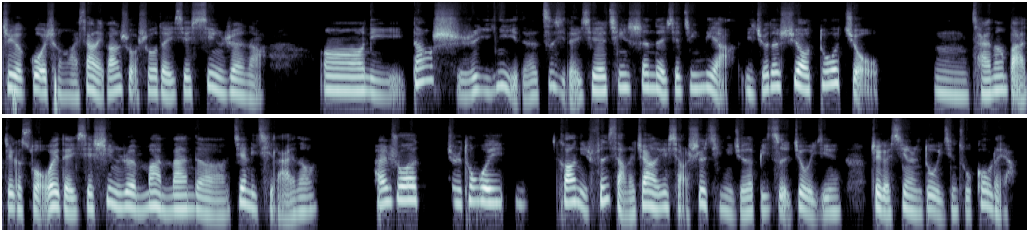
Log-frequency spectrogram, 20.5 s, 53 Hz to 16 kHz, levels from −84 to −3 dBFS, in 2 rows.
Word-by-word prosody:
这 210 - +2
个 175 -3 +4
过 165 0 +3
程 150 -2 -5
啊， 135 - -8
像 180 +6 +2
你 145 - -2
刚 165 +1 +1
刚 185 - -2
所 195 - -3
说 175 -1 -2
的 155 -3 +1
一 - - -7
些 165 +2 -2
信 195 +2 -2
任 155 -4 -1
啊。 125 - -9 0.5
呃， 180 -1 +2
你 155 -5 -7
当 285 +4 0
时 160 - +1
以 175 -2 -11
你 220 -3 -3
的 135 +3 -8
自 230 +9 -6
己 - - -8
的 - - -5
一 - - -4
些 175 +5 +2
亲 205 +4 -2
身 210 +1 -1
的 190 -4 +1
一 - - -3
些 175 +4 -2
经 200 +2 -5
历 200 - 0
啊， 160 - -2
你 170 -3 -8
觉 190 +6 -1
得 220 0 +3
需 220 - -1
要 205 -5 +8
多 245 +6 +2
久， - - -2 0.5
嗯， 150 -4 -7
才 155 -1 0
能 180 +3 -1
把 - - +2
这 170 - 0
个 160 - -2
所 155 - 0
谓 180 +2 +6
的 150 -5 +2
一 - - -4
些 135 +5 -1
信 185 +2 0
任 175 -3 +3
慢 180 +3 +1
慢 160 +1 +1
地 130 -5 -3
建 220 -2 +3
立 170 - -3
起 - - -6
来 120 - -5
呢？ 145 +3 -6 0.6
还 205 - +3
是 - - +2
说 245 +1 +7 0.3
就 225 - -7
是 210 - -1
通 235 +1 0
过 230 -1 +8
一 220 0 0 0.5
刚 220 - +8
刚 230 - +3
你 175 - -4
分 235 - 0
享 190 - -1
的 125 - -5
这 195 - +5
样 190 - +6
的 165 - 0
一 - - -3
个 175 - -1
小 - - -3
事 205 -2 0
情， 160 -4 -10
你 135 - -9
觉 130 - -4
得 140 - 0
彼 150 -1 -8
此 155 - -3
就 160 -7 0
已 - - -9
经 140 +4 -7 0.3
这 170 - +5
个 140 - +2
信 160 +4 -1
任 135 - -5
度 155 -4 -1
已 - - -11
经 140 +6 -10
足 135 -2 -8
够 195 +8 -1
了 170 - -4
呀？ - - -13
170 Hz, 310 characters per minute, -23 LUFS, 150-200 Hz, 0.6 s, 要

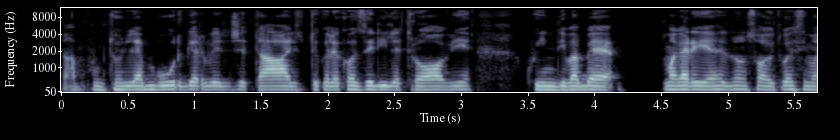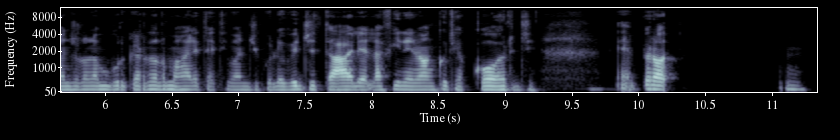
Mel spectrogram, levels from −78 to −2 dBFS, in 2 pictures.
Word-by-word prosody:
appunto 140 -1 -5
gli 140 0 +1
hamburger 145 0 0
vegetali, 135 0 +1
tutte 135 +2 -6
quelle 140 0 -1
cose 145 0 0
lì 145 - +1
le 140 -1 -2
trovi. 135 0 -1 0.4
Quindi 140 0 0
vabbè, 140 -1 +3 0.4
magari, 145 0 +3
ehm, 140 0 0
non 145 +1 -3
so, 140 +1 -2
i 130 - -3
tuoi 145 +1 -1
si 140 0 -5
mangiano 135 0 -3
l'hamburger 140 0 -3
normale, 145 -2 -1
te 130 - -10
ti 130 - -20
mangi 130 0 -7
quello 130 +1 -6
vegetale 135 -1 +4
e - - +3
alla 135 0 -1
fine 140 -1 -2
manco 135 +2 +1
ti - - -7
accorgi. 135 0 0 0.6
Eh, - - -7
però - - +6 0.9
mh. 150 - -8
140 Hz, 190 wpm, -26 LUFS, 135-140 Hz, 0.9 s, però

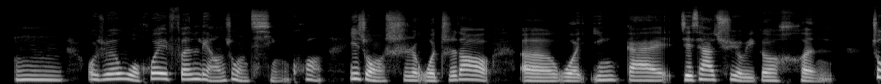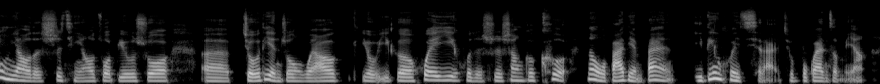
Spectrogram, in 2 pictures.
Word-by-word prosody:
嗯， 215 -1 -1 0.2
我 - - -1
觉 235 +2 0
得 250 - +5
我 235 -7 +3
会 260 +7 +5
分 245 -1 +1
两 175 -8 -2
种 190 -2 -3
情 165 +2 -8
况。 215 -5 -6 0.2
一 265 0 +2
种 195 -9 +3
是 190 +3 -3
我 175 -1 +2
知 195 +4 -3
道， 220 -5 +4 0.3
呃， 165 -2 +3
我 170 0 +1
应 205 0 -2
该 185 -2 +2
接 210 -1 +6
下 220 0 +3
去 215 +1 -5
有 175 -5 +2
一 155 - -4
个 180 -2 +2
很 170 -2 -2 0.3
重 305 -9 +3
要 185 -5 +3
的 150 -2 -3
事 185 +5 -5
情 175 -4 -10
要 155 +1 -3
做， 165 +1 -1
比 165 0 -5
如 165 0 +1
说， 170 0 +1 0.3
呃， 155 -3 -1
9 170 -1 +4
点 185 -4 +2
钟 160 0 -1
我 155 - +1
要 165 0 +2 0.2
有 160 -3 -2
一 - - -5
个 165 +1 +2
会 200 +4 +2
议 190 -1 -1
或 175 0 -4
者 150 - -6
是 165 +3 -5
上 180 +1 -3
个 180 0 -2
课， 230 +6 -2 0.2
那 235 -2 +4
我 165 - +2
8 175 +1 +4
点 180 -4 0
半 200 -2 +1 0.2
一 180 - -2
定 260 +6 +4
会 190 -7 +1
起 - - -7
来， - - -5
就 160 - -9
不 165 +1 -5
管 160 -3 +1
怎 - - -5
么 - - -15
样。 - - -5
180 Hz, 235 characters per minute, -23 LUFS, 165-215 Hz, 0.3 s, 接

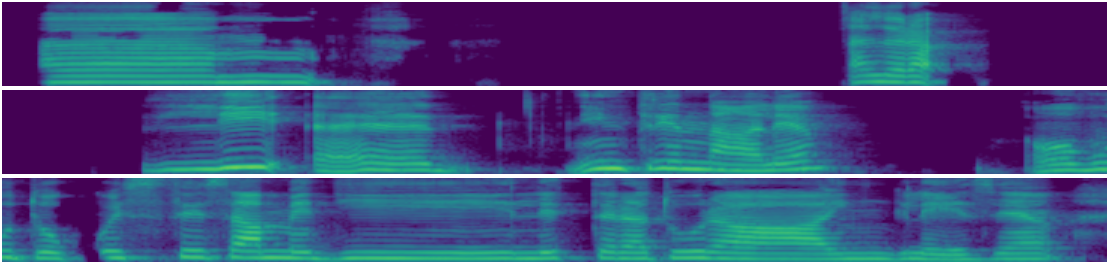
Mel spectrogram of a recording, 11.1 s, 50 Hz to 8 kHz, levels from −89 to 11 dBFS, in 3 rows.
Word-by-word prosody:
Ehm 210 0 -1 1.8
Allora, 215 -1 +1 1.0
lì 245 +10 +4
ehm, 210 +2 0 0.3
in 265 +3 +4
triennale, 245 0 +1 0.6
ho 200 - -4
avuto 210 -2 -2
quest'esame 225 0 +1
di 200 0 -1
letteratura 200 -3 +1
inglese, 185 -1 -3
210 Hz, 65 wpm, -23 LUFS, 195-220 Hz, 1.8 s, lì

